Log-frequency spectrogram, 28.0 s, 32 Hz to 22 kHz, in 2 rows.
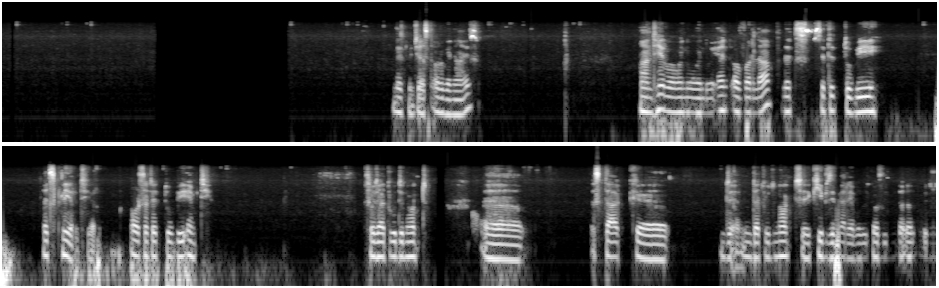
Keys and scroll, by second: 12.8 ctrl+d.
